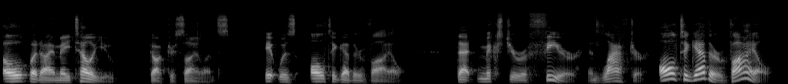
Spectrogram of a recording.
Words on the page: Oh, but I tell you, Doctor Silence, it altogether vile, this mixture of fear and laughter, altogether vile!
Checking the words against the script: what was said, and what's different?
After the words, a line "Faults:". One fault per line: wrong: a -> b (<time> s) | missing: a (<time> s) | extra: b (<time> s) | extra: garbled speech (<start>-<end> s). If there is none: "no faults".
Oh, but I may tell you, Doctor Silence, it was altogether vile, that mixture of fear and laughter, altogether vile!
Faults:
extra: may (0.6 s)
extra: was (2.8 s)
wrong: this -> that (4.5 s)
